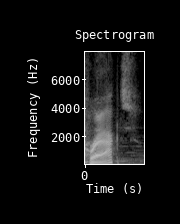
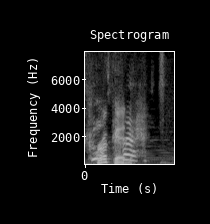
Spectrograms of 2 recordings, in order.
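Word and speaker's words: CRKD: cracked there you go wait is that how you pronounce it cracked I've been calling it CR I thought it was too CKD crooked I've been calling it crooked it's called CRA wow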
